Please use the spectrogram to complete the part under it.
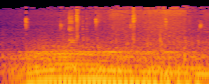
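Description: Steady engine rumble of a car being driven to a car repair workshop. The low, even drone holds throughout and swells slightly after the start, with no talk over it.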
